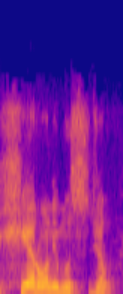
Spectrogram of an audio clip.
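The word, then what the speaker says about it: Hieronymus: 그중에서도 특별히 제롬 불가타 벌게이트 라틴어 성경을한 제롬이 라틴어 원 발음으로 히에로니무스죠.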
